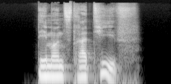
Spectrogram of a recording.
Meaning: demonstrative
- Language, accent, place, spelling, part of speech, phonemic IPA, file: German, Germany, Berlin, demonstrativ, adjective, /demɔnstʁaˈtiːf/, De-demonstrativ.ogg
